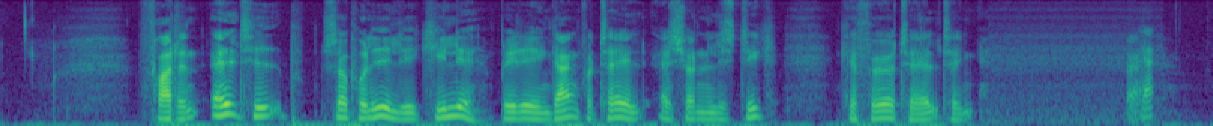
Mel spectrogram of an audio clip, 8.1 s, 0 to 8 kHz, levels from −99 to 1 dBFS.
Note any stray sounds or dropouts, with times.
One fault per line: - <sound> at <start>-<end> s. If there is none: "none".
- laugh at 7.5-7.7 s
